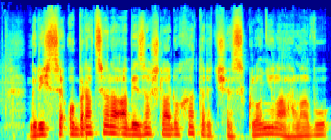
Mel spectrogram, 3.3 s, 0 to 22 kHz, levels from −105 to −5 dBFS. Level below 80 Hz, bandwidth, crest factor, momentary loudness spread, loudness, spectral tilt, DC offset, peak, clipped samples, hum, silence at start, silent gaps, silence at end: -40 dBFS; 19 kHz; 18 dB; 8 LU; -17 LUFS; -4 dB/octave; under 0.1%; 0 dBFS; under 0.1%; none; 0.05 s; none; 0.05 s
